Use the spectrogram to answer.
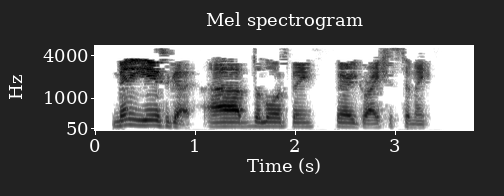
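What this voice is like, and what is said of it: Australian accent. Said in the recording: “As people can probably tell from my accent, I'm from down under”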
